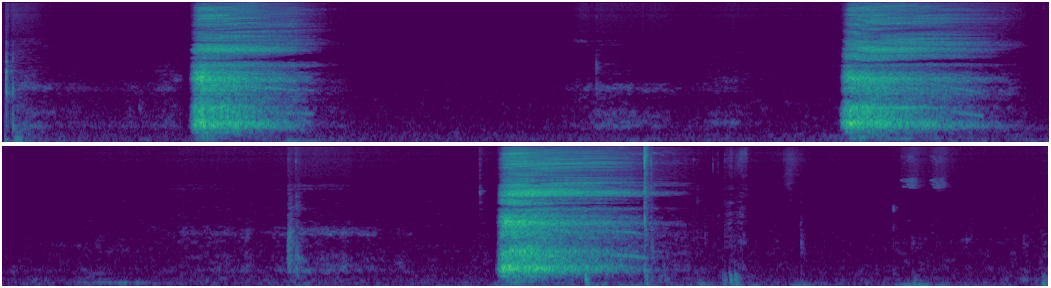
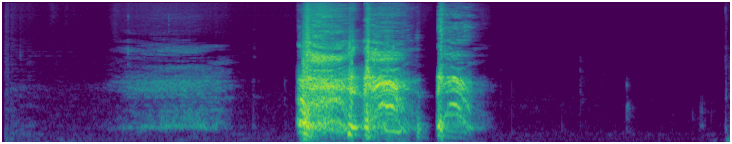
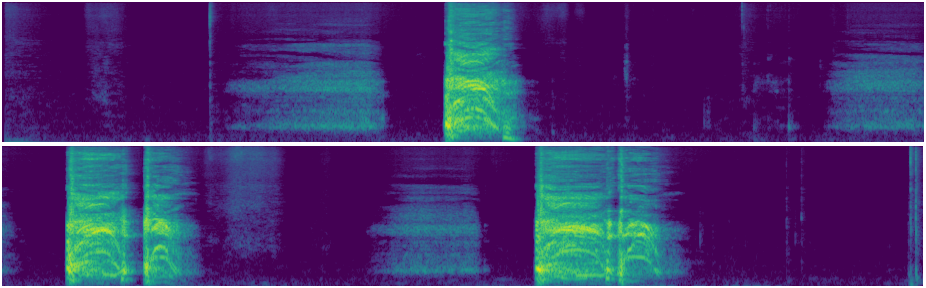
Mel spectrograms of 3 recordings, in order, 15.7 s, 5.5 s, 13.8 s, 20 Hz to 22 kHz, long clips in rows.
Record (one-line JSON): {"exhalation_length": "15.7 s", "exhalation_amplitude": 7991, "exhalation_signal_mean_std_ratio": 0.31, "cough_length": "5.5 s", "cough_amplitude": 31514, "cough_signal_mean_std_ratio": 0.35, "three_cough_length": "13.8 s", "three_cough_amplitude": 32767, "three_cough_signal_mean_std_ratio": 0.31, "survey_phase": "alpha (2021-03-01 to 2021-08-12)", "age": "18-44", "gender": "Male", "wearing_mask": "No", "symptom_cough_any": true, "symptom_shortness_of_breath": true, "symptom_fatigue": true, "symptom_fever_high_temperature": true, "symptom_headache": true, "symptom_onset": "3 days", "smoker_status": "Never smoked", "respiratory_condition_asthma": false, "respiratory_condition_other": false, "recruitment_source": "Test and Trace", "submission_delay": "1 day", "covid_test_result": "Positive", "covid_test_method": "RT-qPCR", "covid_ct_value": 15.3, "covid_ct_gene": "ORF1ab gene", "covid_ct_mean": 16.6, "covid_viral_load": "3700000 copies/ml", "covid_viral_load_category": "High viral load (>1M copies/ml)"}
